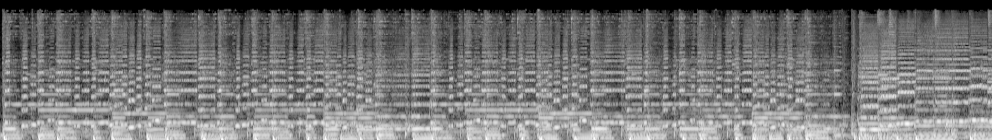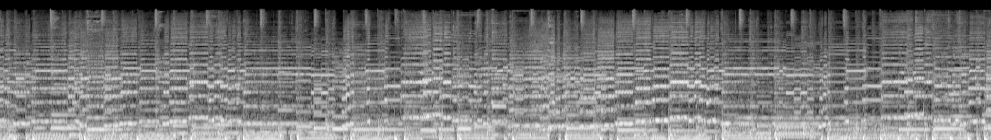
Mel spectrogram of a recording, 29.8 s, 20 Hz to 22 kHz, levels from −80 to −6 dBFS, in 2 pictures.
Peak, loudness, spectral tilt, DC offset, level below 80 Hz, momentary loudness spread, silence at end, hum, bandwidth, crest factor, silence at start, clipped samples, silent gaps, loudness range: 0 dBFS; -13 LUFS; -4.5 dB/octave; under 0.1%; -20 dBFS; 4 LU; 0 s; none; 17 kHz; 12 dB; 0 s; under 0.1%; none; 3 LU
